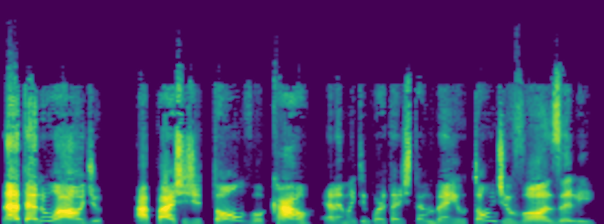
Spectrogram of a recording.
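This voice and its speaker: A woman speaking as a podcast guest on communication, talking in a casual, expressive and emphatic way. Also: high voice, normal speed, no echo, studio quality.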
